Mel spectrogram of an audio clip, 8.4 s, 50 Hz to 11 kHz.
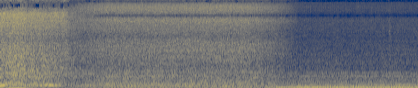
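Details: Hummer H3 after engine reinstall (original block was blown): deep steady rumble with a rev rise and settle, smooth and even with no knocks or ticking; running normally.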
